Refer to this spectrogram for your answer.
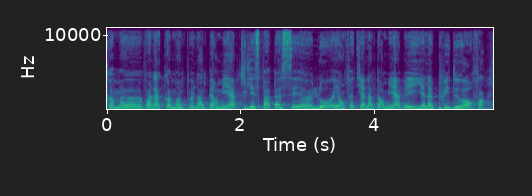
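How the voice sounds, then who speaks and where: A woman talks at a fairly quick pace with hardly any pauses. Her pitch sits fairly high. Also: fairly even intonation. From Côte d'Ivoire. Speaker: HR and recruitment professional. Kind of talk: podcast interview.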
